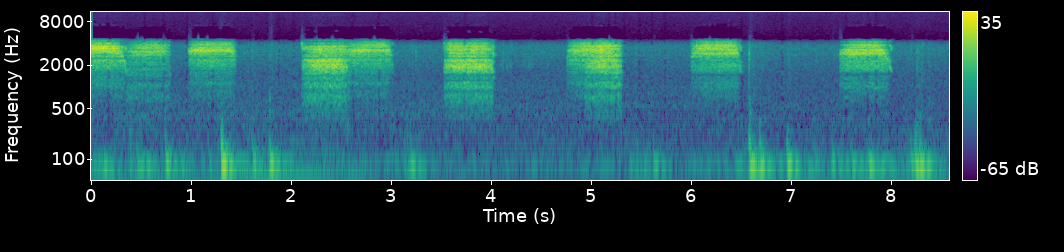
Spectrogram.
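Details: Barn owl chicks at a nest in Théding, France, one 13 days old and able to swallow prey whole, 20 July 2020: harsh broadband hissing screeches in six bursts of about half a second each, over low thumping rumble.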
